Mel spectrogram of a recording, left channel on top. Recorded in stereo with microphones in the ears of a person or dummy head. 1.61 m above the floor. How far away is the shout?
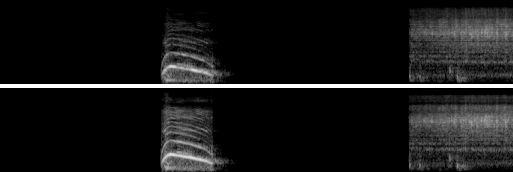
About 0.7 m.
